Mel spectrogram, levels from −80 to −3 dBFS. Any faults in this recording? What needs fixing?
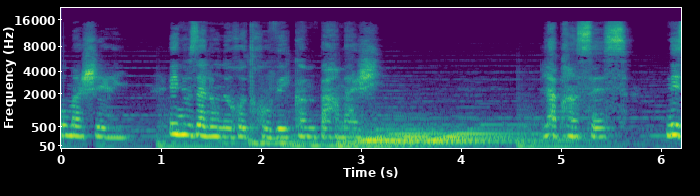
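Throughout the clip the sound is rough and slightly doubled, from channel delay (comb filtering). One channel runs around 20 ms behind the other, and summing them to mono cancels evenly spaced frequencies, with the first notch near 30 Hz. Align the channels before any mono fold-down.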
